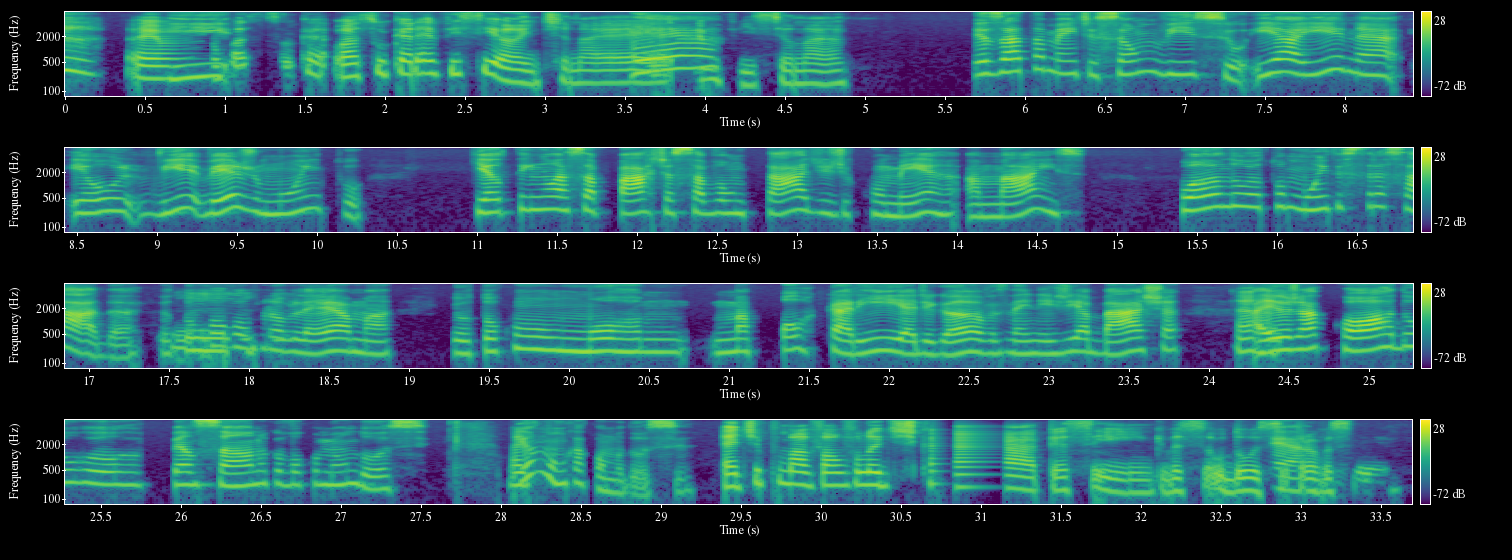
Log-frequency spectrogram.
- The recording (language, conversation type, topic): Portuguese, advice, Como você tem lidado com a perda de apetite ou com a vontade de comer demais?
- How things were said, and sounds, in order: static; distorted speech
